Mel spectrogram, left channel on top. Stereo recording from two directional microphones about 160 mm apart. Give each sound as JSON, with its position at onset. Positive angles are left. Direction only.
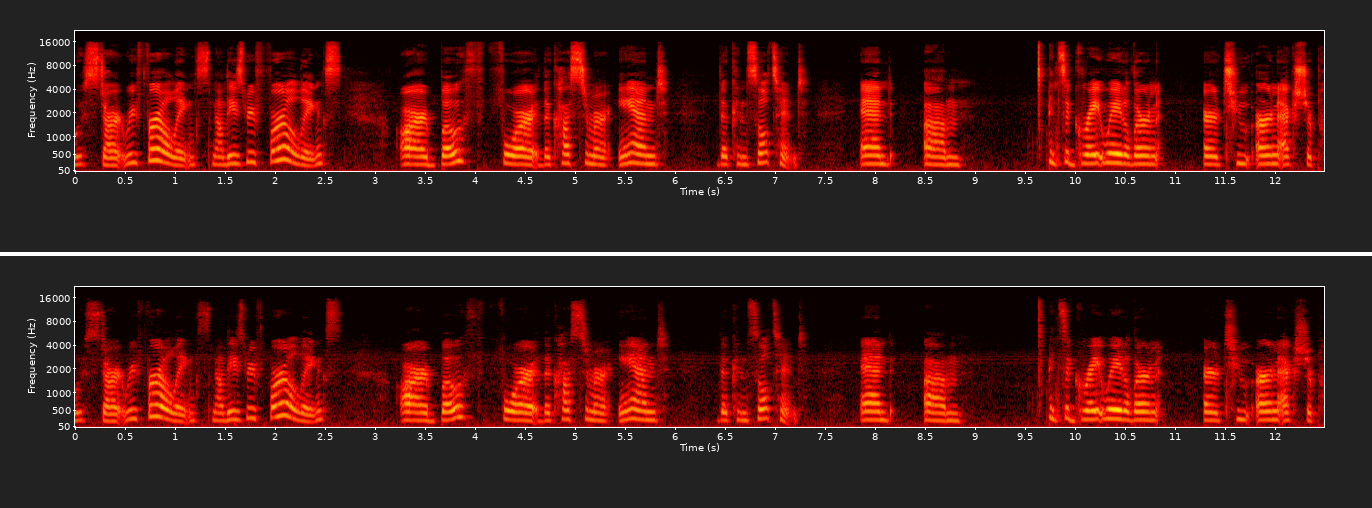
{"t": 0.0, "sound": "speech", "side_deg": 45}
